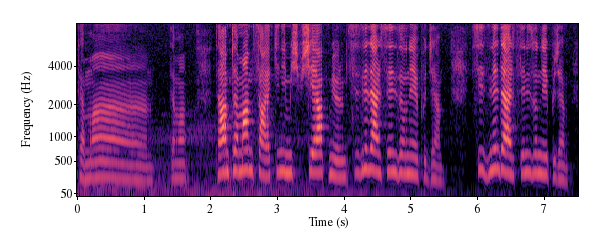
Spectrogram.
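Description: A woman voicing a brash, tough-talking superhero mother in a comic game role-play, with rough slang and quick repeated bursts. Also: high-pitched, animated, a bit bright, soft background music. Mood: pleading, sarcastic.

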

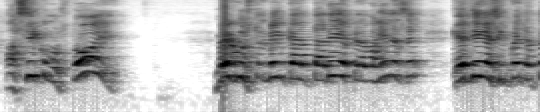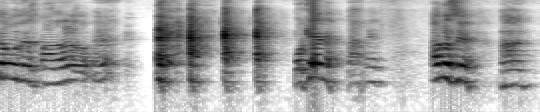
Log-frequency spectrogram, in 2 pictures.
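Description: A man, hosting a casual livestream from his couch, reading comments with crude, mocking humor and bursts of loud laughter. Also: very high voice, echoey room. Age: 60s. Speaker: livestream host. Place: living room, seated on a couch at home.

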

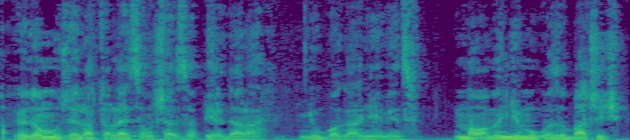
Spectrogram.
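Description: A man's voice: rumbling low, fairly even intonation, unhurried, darkish tone, a little hiss or hum. A man who sounds stoned, rambling sluggishly and casually to his audience with heavy swearing. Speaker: vlogger.

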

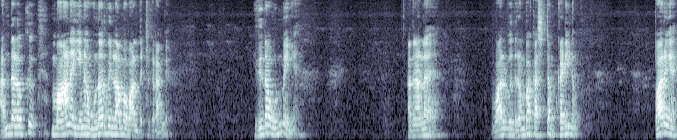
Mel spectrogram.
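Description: A man ranting in anger about politics, scolding and shouting at his listeners. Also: fairly high pitch, slow pace, pauses often, echoey room. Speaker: political commentator. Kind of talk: angry political rant.

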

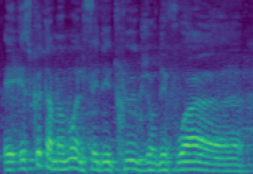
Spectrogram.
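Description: A man's voice: a little high, brisk. A male stand-up comedian doing live crowd work, teasing audience members and chuckling through his lines. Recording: roomy live hall with crowd noise.

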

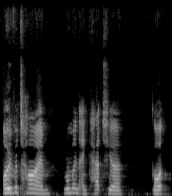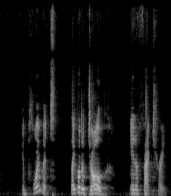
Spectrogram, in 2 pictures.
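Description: A middle-aged woman preaching a sermon in a relaxed, conversational way with frequent ums, speaking from a lectern on a church stage. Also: a little high, measured pace. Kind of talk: sermon with a mission story. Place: dark church stage, indoors.

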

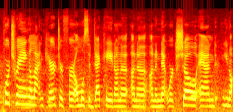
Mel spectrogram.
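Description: In a crowded venue, a young actress from Miami speaks in a mid-range voice during a casual interview. Her manner is earnest, full of restarts and fillers, and she's captured on a handheld mic the interviewer holds, with crowd chatter in the background.

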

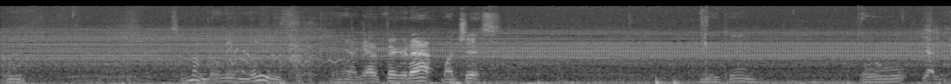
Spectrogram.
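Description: A man, a fishing guide giving excited play-by-play from a boat and coaxing the fish. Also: medium pitch, unhurried, pauses often, background noise. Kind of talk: casual on-the-water fishing commentary. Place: outdoors on a boat on a lake. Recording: distant outdoor mic, loud frog croaks behind.

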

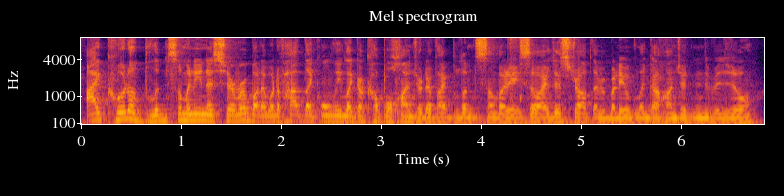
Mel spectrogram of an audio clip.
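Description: A man's voice: mid-range voice, little pitch movement, rapid-fire, a bit bright, a little hiss or hum. A man live-streaming a game, chatting casually and rambling with lots of fillers and laughs.

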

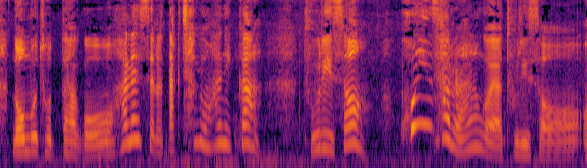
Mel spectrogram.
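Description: Woman gushing over her cats outside, voice jumps way up and down, faint noise behind. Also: fairly low pitch. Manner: coos and baby-talks to her cats, then explains calmly to viewers. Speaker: cat owner filming her pets. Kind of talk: casual outdoor vlog narration. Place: outdoors on a hillside garden near a road.

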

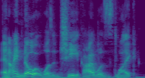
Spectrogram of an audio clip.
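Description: Animated man on a casual podcast. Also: medium pitch, moderate pace, slightly rough, soft background music. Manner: animated, many restarts and fillers. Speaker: podcast co-host. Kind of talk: casual chat.

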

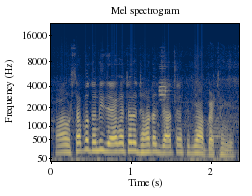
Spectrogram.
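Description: With a high voice and lively intonation, a Pakistani vlogger chatters rapid-fire while riding his motorbike on a snowy mountain road. He marvels at the scenery and chuckles often, though the recording's highs are cut off.

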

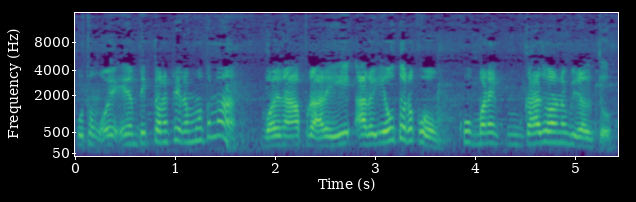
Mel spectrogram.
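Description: Fast-talking woman cooing at cats. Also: on the high side, lively intonation, phone-quality sound, slight background noise. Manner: cooing, repetitive, affectionate coaxing. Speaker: vlogger filming street cats. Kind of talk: casual chat and baby talk to cats. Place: empty street at night.

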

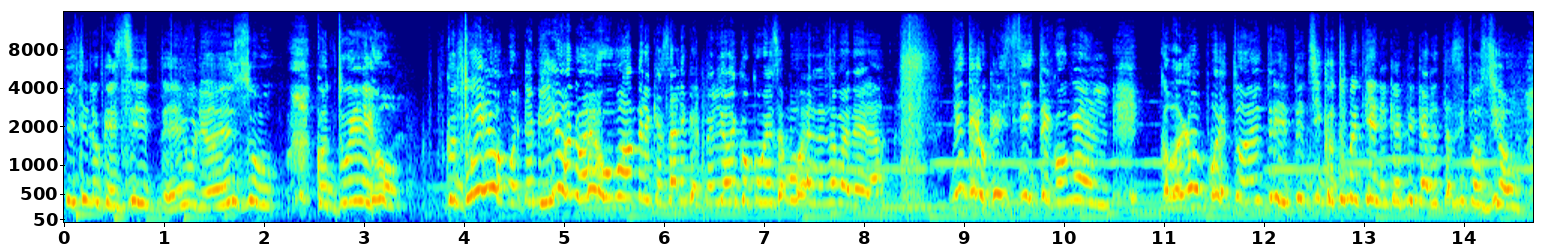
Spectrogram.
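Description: A woman's voice: very high voice, expressive, normal speed. An actress playing a distraught mother who angrily confronts her husband in a telenovela. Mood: accusing. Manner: accusing, tearful and demanding. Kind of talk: telenovela acting. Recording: soap opera scene with music behind.

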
